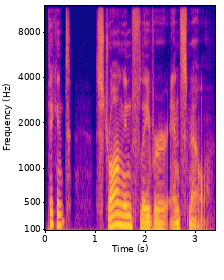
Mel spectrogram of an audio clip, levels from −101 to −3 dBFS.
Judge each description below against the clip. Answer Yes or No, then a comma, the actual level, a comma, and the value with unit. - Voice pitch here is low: Yes, low, 115 Hz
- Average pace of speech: No, slow, 105 wpm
